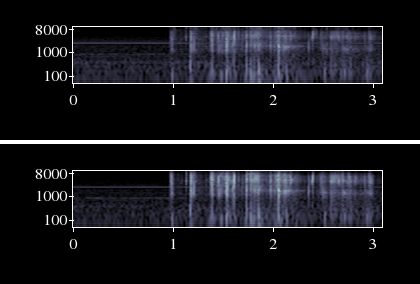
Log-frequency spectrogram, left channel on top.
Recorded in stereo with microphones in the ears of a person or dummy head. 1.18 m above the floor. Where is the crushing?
35° right (ahead or behind), 0.7 m.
